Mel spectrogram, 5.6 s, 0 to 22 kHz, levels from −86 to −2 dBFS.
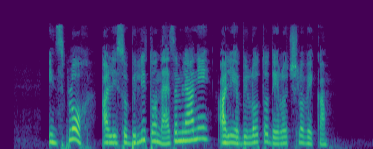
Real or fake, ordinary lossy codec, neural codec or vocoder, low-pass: real; AAC, 32 kbps; none; 10.8 kHz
